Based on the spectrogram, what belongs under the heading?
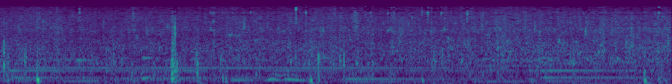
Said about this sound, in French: On prend le petit ruisseau en bas.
